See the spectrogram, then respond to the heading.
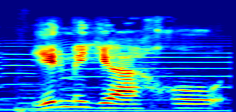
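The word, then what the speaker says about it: ירמיהו: en nombres propios como Yirmiyahu o como Yeshayahu. Yirmiyahu es como se pronuncia realmente el nombre de Jeremías y Yeshayahu es como se pronuncia en hebreo el nombre de Isaías.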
